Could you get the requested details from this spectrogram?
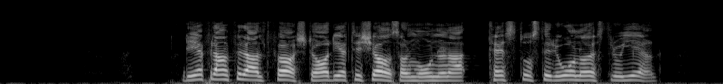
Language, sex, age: Swedish, male, 32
